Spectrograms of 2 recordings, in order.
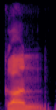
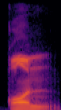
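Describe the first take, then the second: First: The vowel is light and thin. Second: The vowel is heavy and rounded. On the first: The speaker calls it wrong. "Not qan" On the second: The speaker calls it right. "It's qan, the heavy sound"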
